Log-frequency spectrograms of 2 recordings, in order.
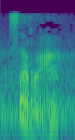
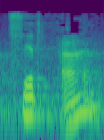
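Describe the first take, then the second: First: The first syllable has the vowel u. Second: The first syllable has the vowel i. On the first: "وضمها" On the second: "وكسرها"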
